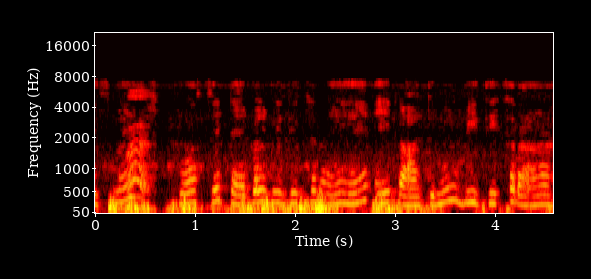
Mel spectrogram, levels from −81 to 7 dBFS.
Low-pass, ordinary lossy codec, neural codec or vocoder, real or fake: 7.2 kHz; none; none; real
